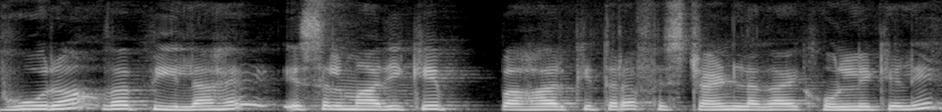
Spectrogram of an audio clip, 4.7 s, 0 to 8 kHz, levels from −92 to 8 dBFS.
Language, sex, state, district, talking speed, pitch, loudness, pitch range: Hindi, female, Uttar Pradesh, Jalaun, 205 wpm, 225 Hz, -15 LUFS, 210-245 Hz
